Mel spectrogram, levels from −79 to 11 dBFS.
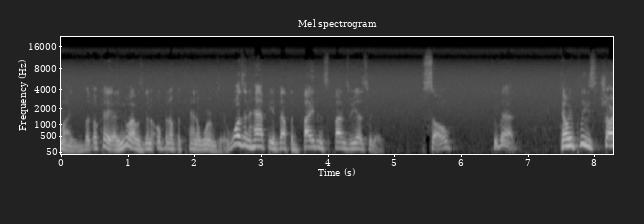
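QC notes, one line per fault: Throughout: DECT cordless phone buzz, a steady thin 100 Hz buzz rich in harmonics, around 15 dB below the speech, from rectified radio bursts. Its raspy pulse train sets it apart from smoother mains hum.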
